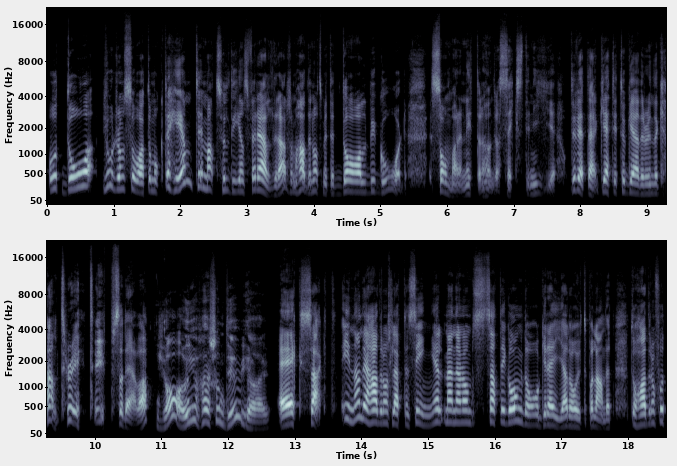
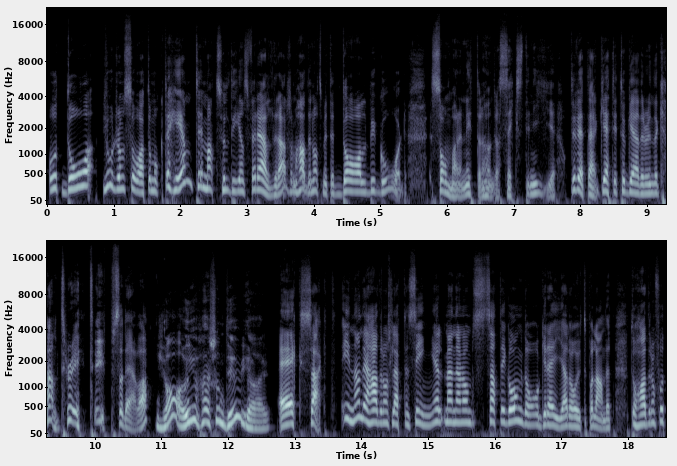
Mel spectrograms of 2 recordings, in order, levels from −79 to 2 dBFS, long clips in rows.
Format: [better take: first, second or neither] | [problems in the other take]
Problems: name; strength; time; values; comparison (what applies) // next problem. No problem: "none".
second | thin; very; fading below 500 Hz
